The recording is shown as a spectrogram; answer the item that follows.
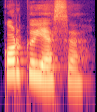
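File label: "коркӧясӧ", Komi, female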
